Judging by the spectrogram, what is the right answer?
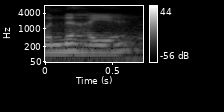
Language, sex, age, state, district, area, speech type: Bodo, male, 45-60, Assam, Baksa, rural, spontaneous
